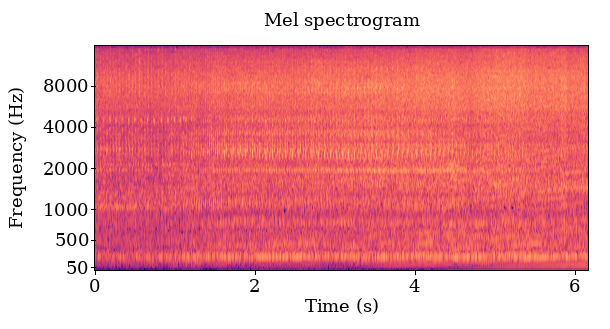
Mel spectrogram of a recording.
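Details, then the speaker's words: 1992 Toyota Sprinter Trueno GT Apex, factory individual-throttle-body engine, revving: light metallic resonance rattle around 2,000 rpm, source unknown, possibly an accessory or cover. The car also has a cold-start hunting idle and stumble. Engine rattle. "so there's a little bit of like a resonance Rattle and I'm not sure exactly where it comes from"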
